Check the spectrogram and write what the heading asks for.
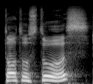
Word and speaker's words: Totus tuus: And this segment is now sponsored by our friends at I always botch this pronunciation because I can only say it in Latin with the Latin accent. So I'm just going to say it with the Latin accent. Do it. – Totus tuus.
